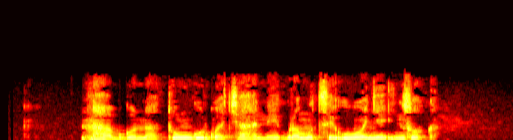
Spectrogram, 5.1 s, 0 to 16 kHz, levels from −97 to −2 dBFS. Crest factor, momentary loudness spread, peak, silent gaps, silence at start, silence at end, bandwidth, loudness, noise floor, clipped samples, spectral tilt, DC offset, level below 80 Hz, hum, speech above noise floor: 16 dB; 7 LU; 0 dBFS; none; 0.85 s; 0.75 s; 7.6 kHz; -15 LUFS; -68 dBFS; under 0.1%; -5 dB/octave; under 0.1%; -52 dBFS; none; 53 dB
